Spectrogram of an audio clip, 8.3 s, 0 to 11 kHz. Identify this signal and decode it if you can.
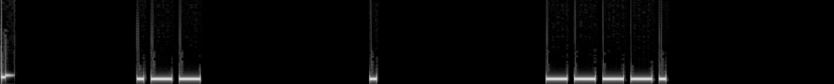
Morse code, heard as a keyed tone, about 17 wpm, spaced as for 5 wpm, 700 Hz. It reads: WE9
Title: USA Call Signs - 4 Characters - 8x Character Spacing - 17wpm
